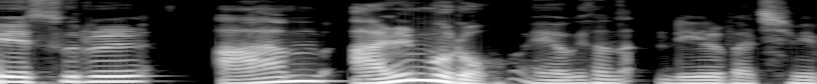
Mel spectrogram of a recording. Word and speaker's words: 앎: 발음은 어떻게 되나요 예 표준어 대로 발음하면 한국 어문 규칙에 따라 발음하면 암입니다 l2 발음이 안 돼 조리를 미움에서 는 여기서 근데 왠지 그게 바로 하면 어색해서 자꾸만 이걸 암 이렇게 바람 하고 싶어지는데요 4 암입니다 아 하나님과 예수를 암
